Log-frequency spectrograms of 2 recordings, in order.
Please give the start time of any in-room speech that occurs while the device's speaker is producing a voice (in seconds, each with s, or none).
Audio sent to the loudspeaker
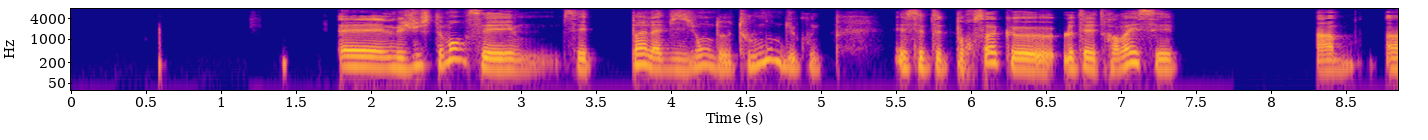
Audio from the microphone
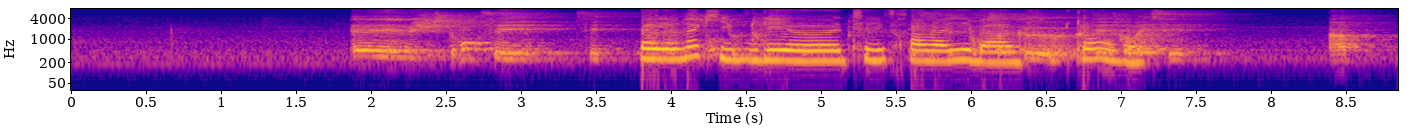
3.8 s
